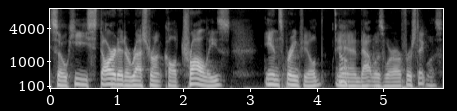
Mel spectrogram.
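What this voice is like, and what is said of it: Slight Texas accent. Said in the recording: “I've got a little bit of a Texas accent and I get lazy sometimes with my words.”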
